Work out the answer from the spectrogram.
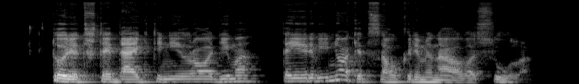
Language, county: Lithuanian, Alytus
